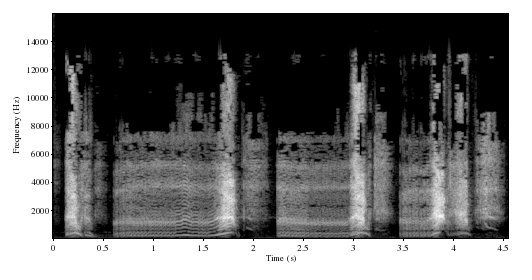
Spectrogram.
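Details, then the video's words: Angry dog giving long, steady rumbling growls that swell and rise in pitch, broken by short sharp barks; growling stretches of about a second alternate with bursts of barking, five barks in under five seconds. "Angry Dog Compilation"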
